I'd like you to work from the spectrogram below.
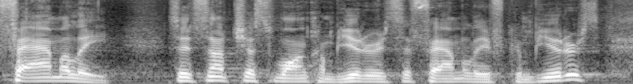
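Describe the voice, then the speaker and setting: A man speaks with a German accent. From Austria. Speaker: conference speaker. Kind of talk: technical lecture. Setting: stage with audience. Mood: casual, humorous. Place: hall.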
